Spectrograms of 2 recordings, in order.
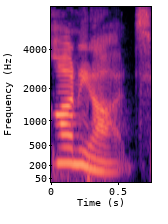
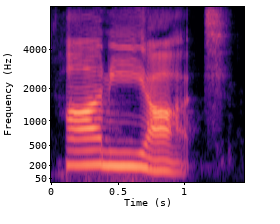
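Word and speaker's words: Conneaut: Connot. Okay. Yeah. Okay. Does Sometimes you got to Sometimes you have to pronounce every letter in a word. Yes. Conat.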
